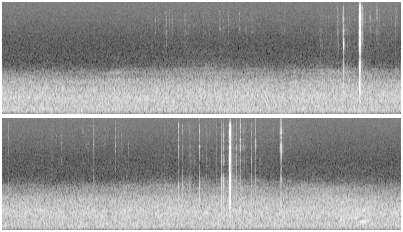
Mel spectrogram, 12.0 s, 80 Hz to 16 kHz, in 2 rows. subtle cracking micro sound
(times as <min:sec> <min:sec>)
0:08.6 0:10.3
